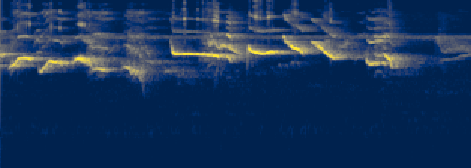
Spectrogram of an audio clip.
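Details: Oriental magpie-robin singing a wild-style lure song used for singing contests: loud, varied whistled phrases with sliding, warbling notes, delivered in rapid bursts separated by brief pauses; a faint steady high tone runs underneath.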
